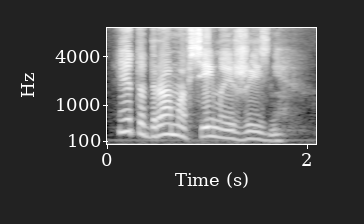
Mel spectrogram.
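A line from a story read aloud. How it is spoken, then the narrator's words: Sighing. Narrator (Russian): вздохнула кобылка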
